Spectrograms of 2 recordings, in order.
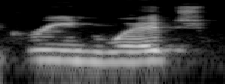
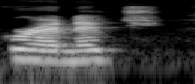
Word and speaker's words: Greenwich: called the greenwich meridian now i know it looks like green witch but they're british and they have to make it complicated it's pronounced greenwich okay and it goes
